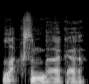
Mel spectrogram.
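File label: "luxembourger", British English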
